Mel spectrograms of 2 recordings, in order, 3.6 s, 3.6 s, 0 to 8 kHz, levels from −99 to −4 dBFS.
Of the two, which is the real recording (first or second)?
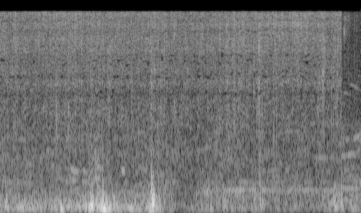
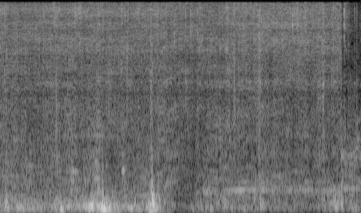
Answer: first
